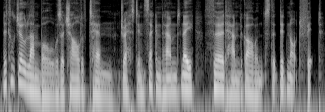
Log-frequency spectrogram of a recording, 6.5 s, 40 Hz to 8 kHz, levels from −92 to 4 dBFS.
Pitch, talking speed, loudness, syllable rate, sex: 100 Hz, 175 wpm, -21 LUFS, 4.3 syllables/s, male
